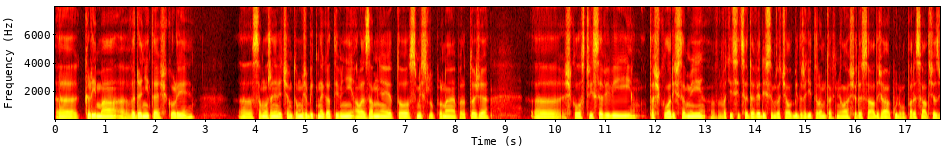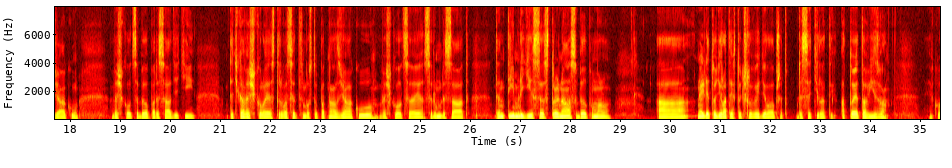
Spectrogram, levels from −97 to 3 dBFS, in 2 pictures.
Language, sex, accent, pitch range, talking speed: Czech, male, native, 105-115 Hz, 130 wpm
